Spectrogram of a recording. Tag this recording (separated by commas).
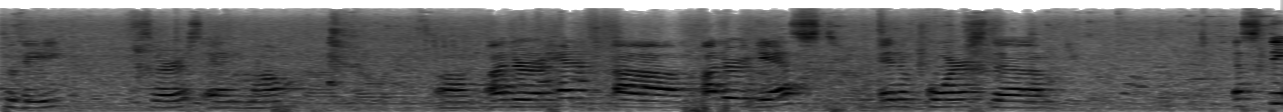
Speech, Narration, Female speech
